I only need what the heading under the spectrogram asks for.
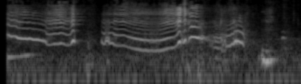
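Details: Pet otter named Qoo making a long, tonal whining squeal while eating her favourite fish; two drawn-out whistled cries that dip and rise in pitch, then a short squeak, with a person's soft voice nearby.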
